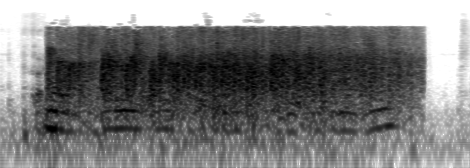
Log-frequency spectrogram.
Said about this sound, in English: Can you applaud that shit? That's fucking way cool.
